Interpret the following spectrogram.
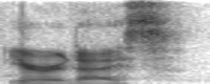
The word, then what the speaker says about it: Eurydice: very brief contact with her her name was eurodice yeah that's how you pronounce it you're a dice and yeah that's how brief the content was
